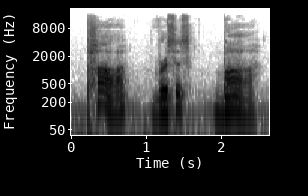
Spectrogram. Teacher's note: Pa and ba are bilabial, meaning that they involve both of your lips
